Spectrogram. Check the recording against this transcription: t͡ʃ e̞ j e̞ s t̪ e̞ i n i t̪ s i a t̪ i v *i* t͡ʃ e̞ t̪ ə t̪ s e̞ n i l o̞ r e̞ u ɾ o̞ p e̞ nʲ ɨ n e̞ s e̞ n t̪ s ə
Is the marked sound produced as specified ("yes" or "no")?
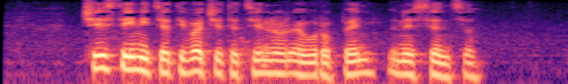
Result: no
